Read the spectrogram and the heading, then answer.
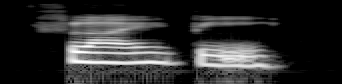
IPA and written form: ˈflaɪˌbiː (Flybe)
